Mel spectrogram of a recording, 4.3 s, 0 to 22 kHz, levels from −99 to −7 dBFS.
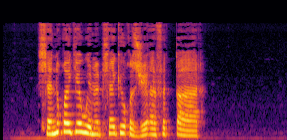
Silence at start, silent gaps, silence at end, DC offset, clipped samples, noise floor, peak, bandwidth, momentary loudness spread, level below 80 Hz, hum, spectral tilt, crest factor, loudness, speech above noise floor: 0.6 s; none; 1.3 s; under 0.1%; under 0.1%; -62 dBFS; 0 dBFS; 11.5 kHz; 10 LU; -50 dBFS; none; -5.5 dB/octave; 18 dB; -16 LUFS; 47 dB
